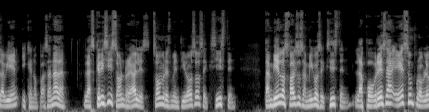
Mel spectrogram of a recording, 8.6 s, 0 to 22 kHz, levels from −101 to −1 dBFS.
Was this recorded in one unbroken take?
no; 1 cut; at 3.1 s

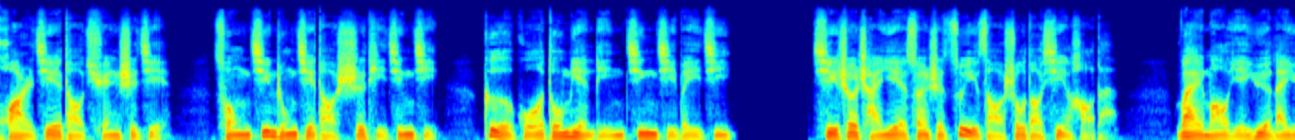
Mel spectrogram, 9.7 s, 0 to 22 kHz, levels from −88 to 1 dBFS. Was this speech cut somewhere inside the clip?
no; 0 cuts

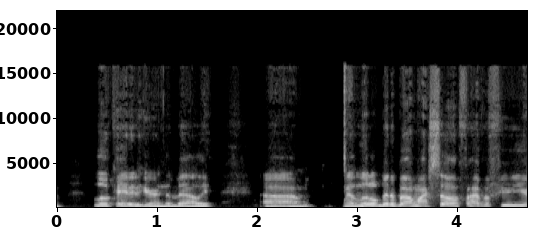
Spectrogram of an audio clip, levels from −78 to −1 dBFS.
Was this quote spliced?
no; 0 cuts

